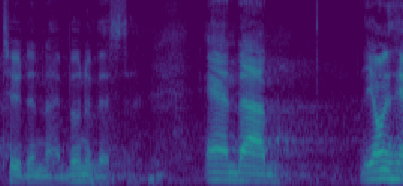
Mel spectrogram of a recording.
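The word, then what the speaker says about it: Buena Vista: buav Vista said it right too didn't I buav Vista and um the only thing I can tell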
